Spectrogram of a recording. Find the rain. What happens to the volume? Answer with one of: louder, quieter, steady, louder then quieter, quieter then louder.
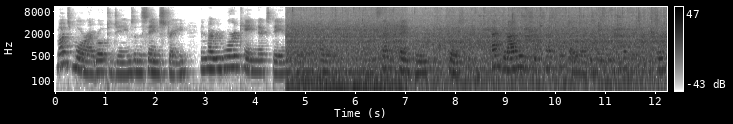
steady.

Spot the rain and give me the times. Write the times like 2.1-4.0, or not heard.
4.5-12.1.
